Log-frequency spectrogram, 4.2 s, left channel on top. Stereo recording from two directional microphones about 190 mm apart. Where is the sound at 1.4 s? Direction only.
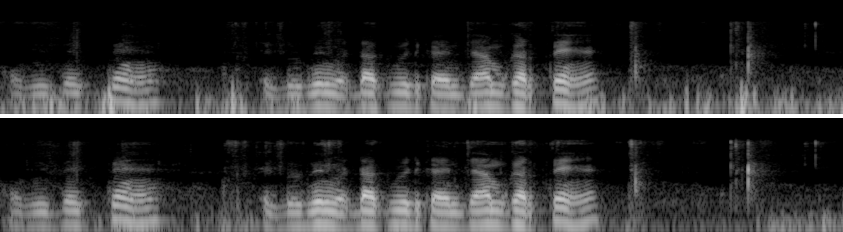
25° right (ahead or behind).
